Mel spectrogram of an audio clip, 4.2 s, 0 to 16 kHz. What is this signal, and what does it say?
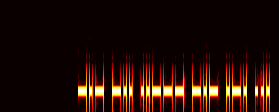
Morse code, heard as a keyed tone, about 28 wpm, 700 Hz. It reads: KD2KRS
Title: USA Call Signs Repeated 2x 28wpm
